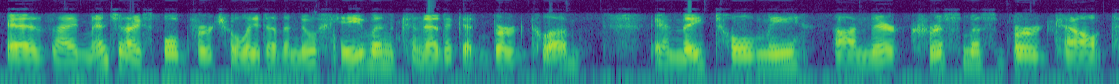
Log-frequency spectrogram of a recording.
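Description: A man's voice: fairly high pitch, animated, a little slow, no echo. Joking man on a tinny phone line. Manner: folksy, joking storyteller. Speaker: regular birding guest on a radio show. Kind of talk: casual radio chat.

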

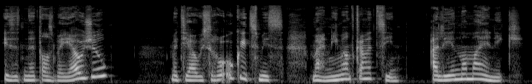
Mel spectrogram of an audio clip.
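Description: Woman as a cheeky little girl who says what she thinks, husky-toned. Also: medium pitch, animated, a little fast, darkish tone.

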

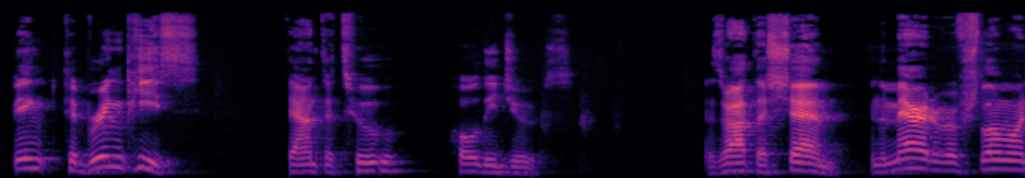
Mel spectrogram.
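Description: A man's voice: mid-range voice, fairly bright tone. A man telling a heartfelt story in an earnest way, slipping into the characters' first-person voices and using Hebrew and Yiddish religious terms.

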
